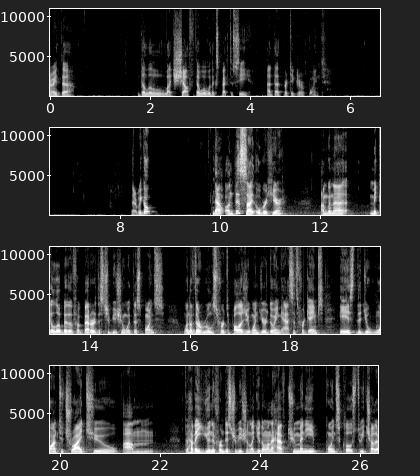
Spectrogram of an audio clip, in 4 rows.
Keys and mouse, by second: 0.1 click, 0.2 g, 1.0 click, 1.6 click, 2.6 click, 3.2 click, 3.3 g, 3.8 click, 4.6 click, 5.2 click, 5.6 click, 6.6 click, 7.5 shift+middle click, 10.0 shift+middle click, 10.8 shift+middle click, 11.3 click, 12.0 click, 12.8 g, 13.5 click, 14.0 click, 14.1 g, 15.4 click, 15.8 click, 17.2 click, 17.5 middle click, 18.1 click, 19.2 click, 19.5 middle click, 20.1 click, 20.6 click, 21.9 click, 22.3 middle click, 23.1 click, 23.8 click, 25.0 click, 25.6 click.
